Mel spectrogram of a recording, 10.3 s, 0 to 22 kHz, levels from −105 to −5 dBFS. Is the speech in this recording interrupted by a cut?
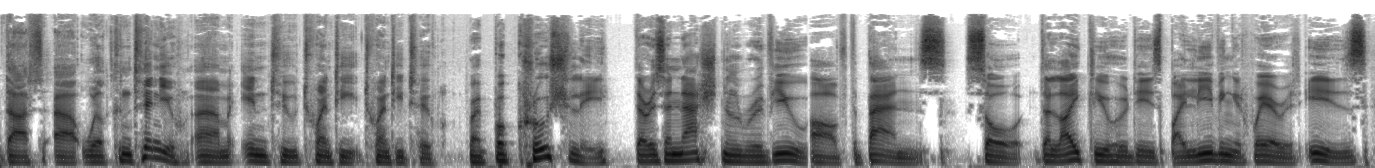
yes; 1 cut; at 6.0 s

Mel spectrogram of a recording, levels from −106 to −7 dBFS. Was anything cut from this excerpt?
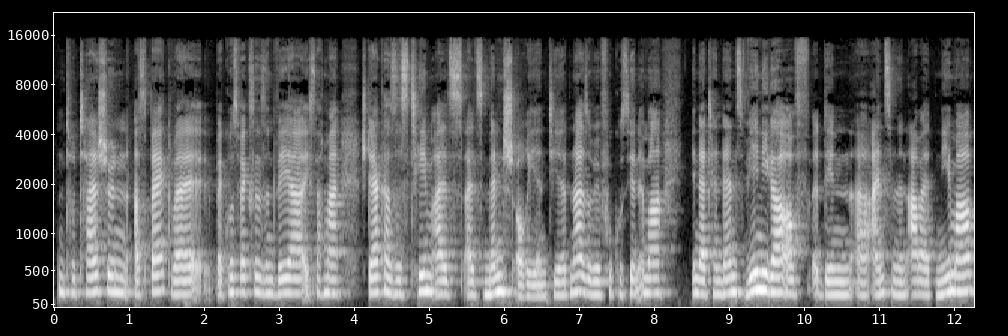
no; 0 cuts

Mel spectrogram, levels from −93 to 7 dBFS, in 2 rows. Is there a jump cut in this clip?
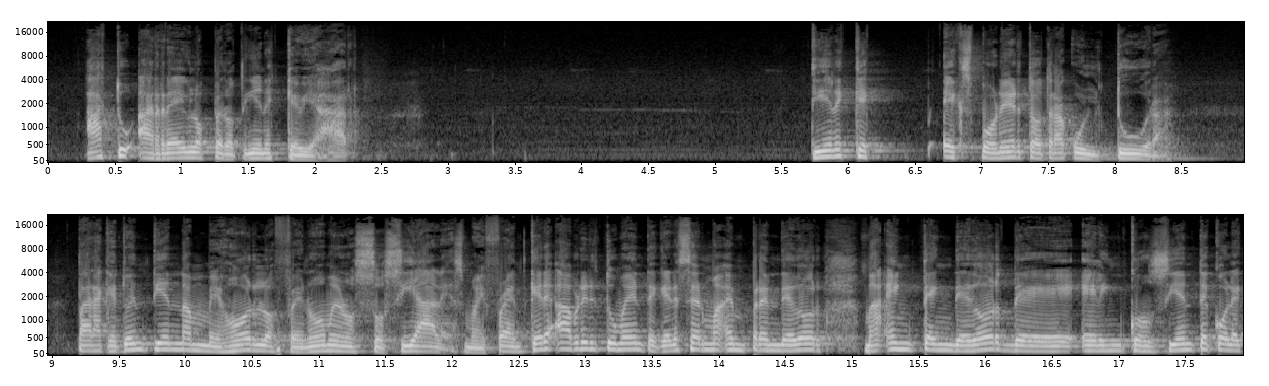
no; 0 cuts

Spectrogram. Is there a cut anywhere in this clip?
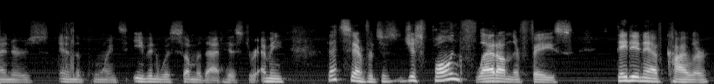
no; 0 cuts

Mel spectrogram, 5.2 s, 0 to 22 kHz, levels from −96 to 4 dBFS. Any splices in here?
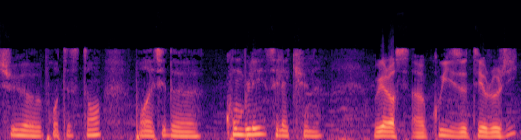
yes; 1 cut; at 4.1 s

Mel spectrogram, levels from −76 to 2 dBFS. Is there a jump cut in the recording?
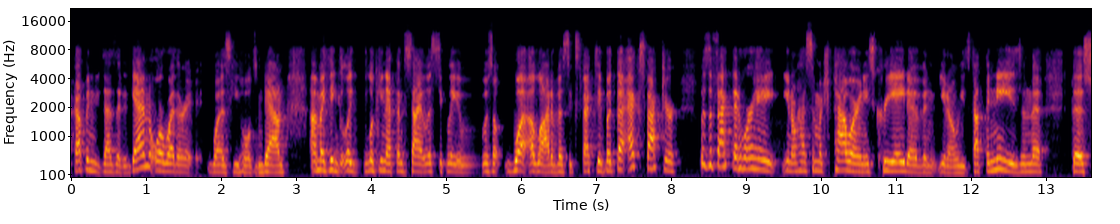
no; 0 cuts

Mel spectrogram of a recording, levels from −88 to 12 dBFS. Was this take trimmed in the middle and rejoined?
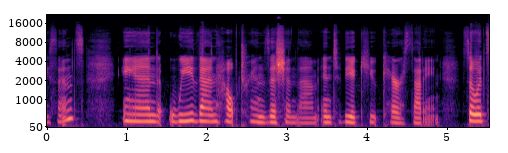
no; 0 cuts

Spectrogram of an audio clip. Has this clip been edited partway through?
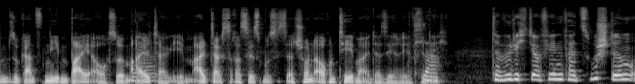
no; 0 cuts

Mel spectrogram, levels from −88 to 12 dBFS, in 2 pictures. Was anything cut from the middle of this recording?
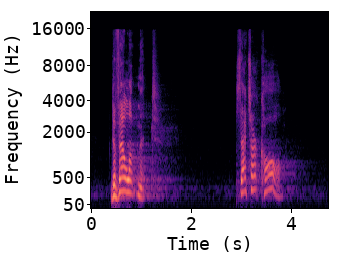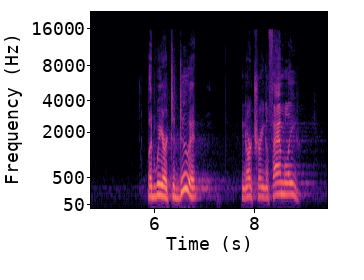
yes; 2 cuts; at 2.9 s, 7.8 s

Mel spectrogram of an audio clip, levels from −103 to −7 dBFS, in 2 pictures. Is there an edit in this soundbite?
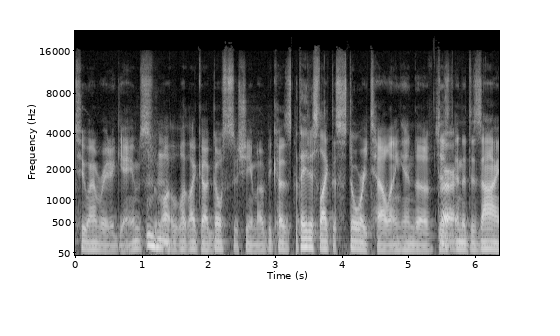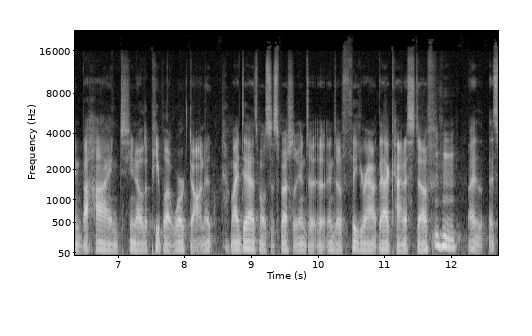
no; 0 cuts

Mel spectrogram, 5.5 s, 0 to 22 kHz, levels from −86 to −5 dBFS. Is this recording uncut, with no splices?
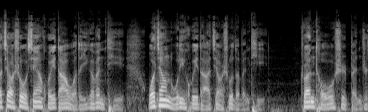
yes; 0 cuts

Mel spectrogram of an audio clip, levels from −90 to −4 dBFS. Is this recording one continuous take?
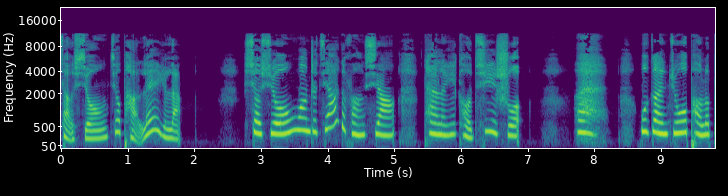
yes; 0 cuts

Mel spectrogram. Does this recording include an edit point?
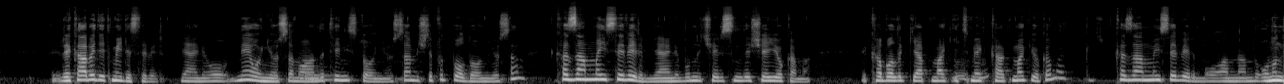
no; 0 cuts

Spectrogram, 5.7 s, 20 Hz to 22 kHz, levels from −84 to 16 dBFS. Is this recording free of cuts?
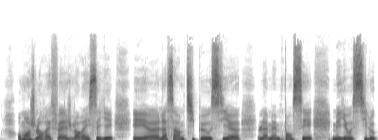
yes; 0 cuts

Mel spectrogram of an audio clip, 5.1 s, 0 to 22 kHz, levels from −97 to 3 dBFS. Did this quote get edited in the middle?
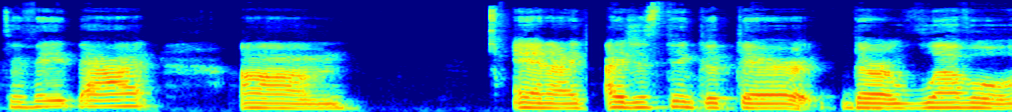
yes; 2 cuts; at 2.9 s, 4.2 s

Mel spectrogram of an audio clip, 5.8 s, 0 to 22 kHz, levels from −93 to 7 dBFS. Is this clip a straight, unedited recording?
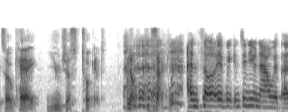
no; 1 cut; at 2.4 s

